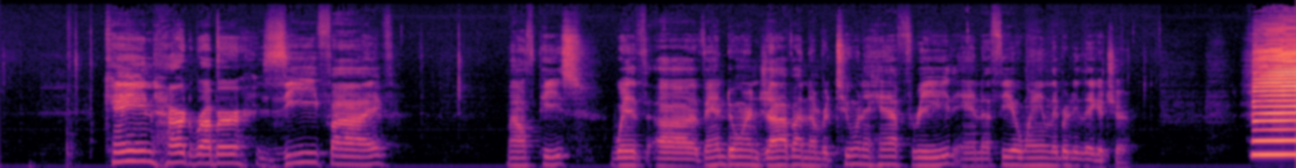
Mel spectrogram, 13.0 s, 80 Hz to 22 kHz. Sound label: Z5 ALTO; Kanee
